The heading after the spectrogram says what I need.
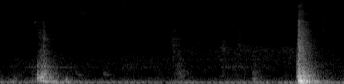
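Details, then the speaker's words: Honda Civic no-start: two dull taps with no cranking, battery draining and smoking; AC compressor locked internally, belt discolored from heat, suspected of seizing engine; plan to remove belt; starter may also be failing. "it's draining the battery significantly so the battery's smoking and it just make like a tap noise as if the engine's locked up"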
